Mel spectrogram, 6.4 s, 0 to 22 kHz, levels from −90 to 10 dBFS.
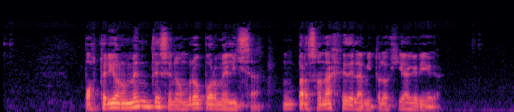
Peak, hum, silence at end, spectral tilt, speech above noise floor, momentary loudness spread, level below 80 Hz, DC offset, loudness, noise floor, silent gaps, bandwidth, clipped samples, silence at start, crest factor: -4 dBFS; none; 0.95 s; -5 dB/octave; 43 dB; 14 LU; -42 dBFS; under 0.1%; -22 LUFS; -64 dBFS; none; 9.4 kHz; under 0.1%; 1.05 s; 18 dB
